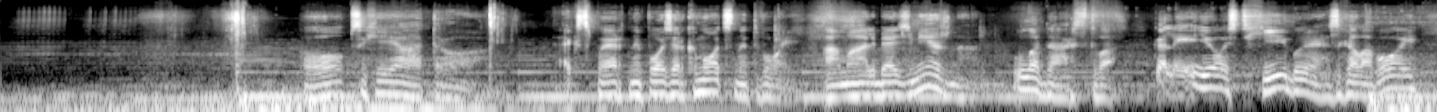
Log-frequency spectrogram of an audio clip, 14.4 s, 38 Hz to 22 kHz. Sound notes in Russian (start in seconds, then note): 2.2 Отрывающися скотч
